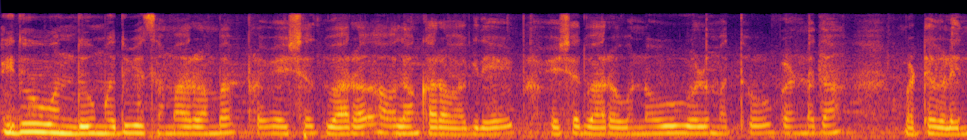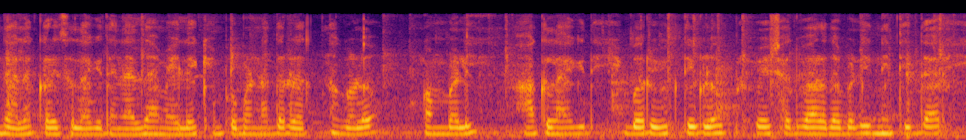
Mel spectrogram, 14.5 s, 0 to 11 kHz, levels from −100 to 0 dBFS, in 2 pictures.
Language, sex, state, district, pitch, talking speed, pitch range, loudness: Kannada, male, Karnataka, Bangalore, 160 Hz, 115 wpm, 155-170 Hz, -17 LUFS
